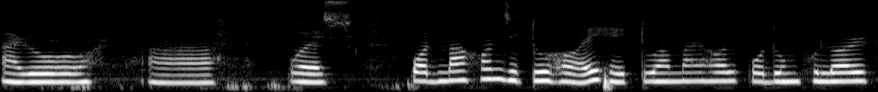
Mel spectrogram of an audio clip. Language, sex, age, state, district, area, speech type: Assamese, female, 45-60, Assam, Morigaon, urban, spontaneous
